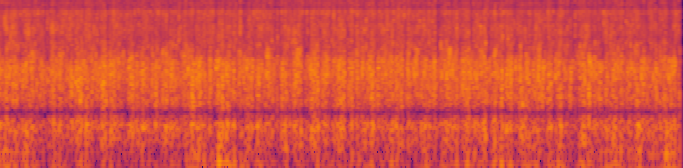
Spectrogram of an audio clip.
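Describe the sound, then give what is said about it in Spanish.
Steady, dense applause from an audience clapping for a group of young people at an event, loud and unbroken from start to finish, with no voices rising over it. “Así que un aplauso para los”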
